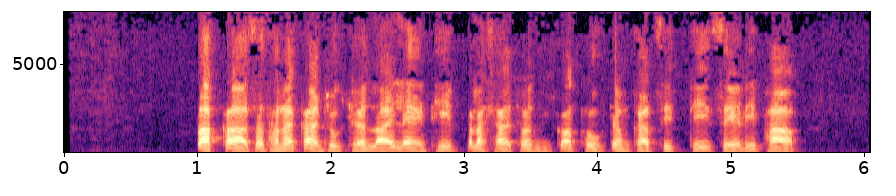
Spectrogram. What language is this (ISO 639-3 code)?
tha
